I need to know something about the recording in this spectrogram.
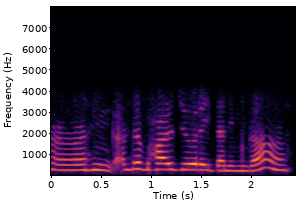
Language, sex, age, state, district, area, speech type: Kannada, female, 18-30, Karnataka, Gadag, rural, conversation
